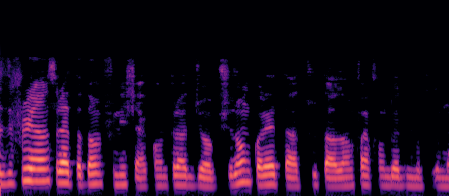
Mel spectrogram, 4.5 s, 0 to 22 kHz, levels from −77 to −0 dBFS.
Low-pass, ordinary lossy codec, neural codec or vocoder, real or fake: none; none; none; real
